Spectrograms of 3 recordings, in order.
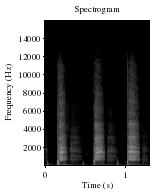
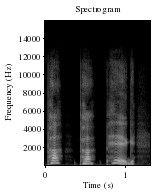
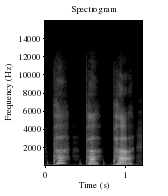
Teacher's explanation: It is a very bouncy sound. Listen for that little puff at the beginning. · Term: popping p sound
